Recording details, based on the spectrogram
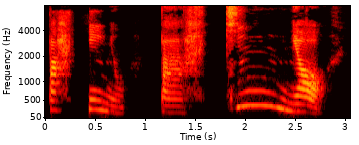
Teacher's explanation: A sílaba tônica de parquinho é o qui.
